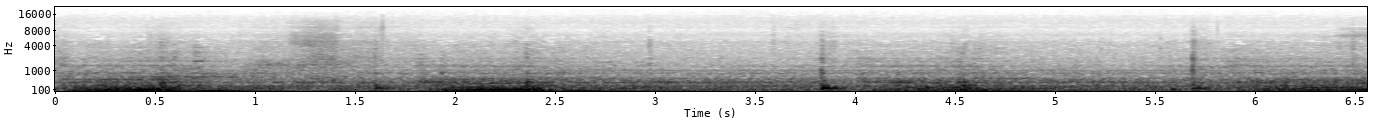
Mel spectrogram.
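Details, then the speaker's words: Audi A2 petrol with LPG conversion, cold start: rough, unstable idle that shakes, misfires and drops rpm when throttled, worse after standing longer; caused by a dead cell in the 12 V battery giving low voltage. "it shakes a lot and longer the car has stand still the worse the rough idle is and when i press the first car it starts to drop the rpms a lot and even during normal idling the reps are not constant"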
